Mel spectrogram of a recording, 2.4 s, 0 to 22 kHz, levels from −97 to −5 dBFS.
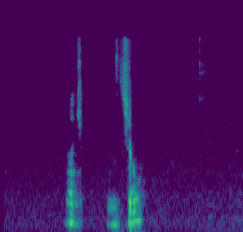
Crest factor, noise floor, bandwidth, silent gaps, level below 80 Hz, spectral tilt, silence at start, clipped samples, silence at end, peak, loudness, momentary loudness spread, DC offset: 24 dB; -82 dBFS; 11.5 kHz; none; -64 dBFS; -5.5 dB/octave; 0.65 s; under 0.1%; 1 s; -18 dBFS; -39 LUFS; 17 LU; under 0.1%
